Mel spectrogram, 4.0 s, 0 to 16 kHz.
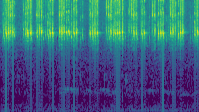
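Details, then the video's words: Chirping cricket in a nature-sound recording meant to calm tinnitus: crisp high pulsed trills in rapid short bursts, several per second, over a faint low steady tone. "귀뚜라미 1시간"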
